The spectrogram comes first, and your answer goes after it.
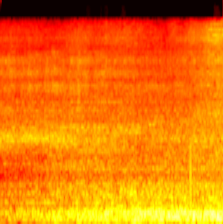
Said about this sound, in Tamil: கூட்ஸ் ட்ரெயின் போயிட்டுருக்கு.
